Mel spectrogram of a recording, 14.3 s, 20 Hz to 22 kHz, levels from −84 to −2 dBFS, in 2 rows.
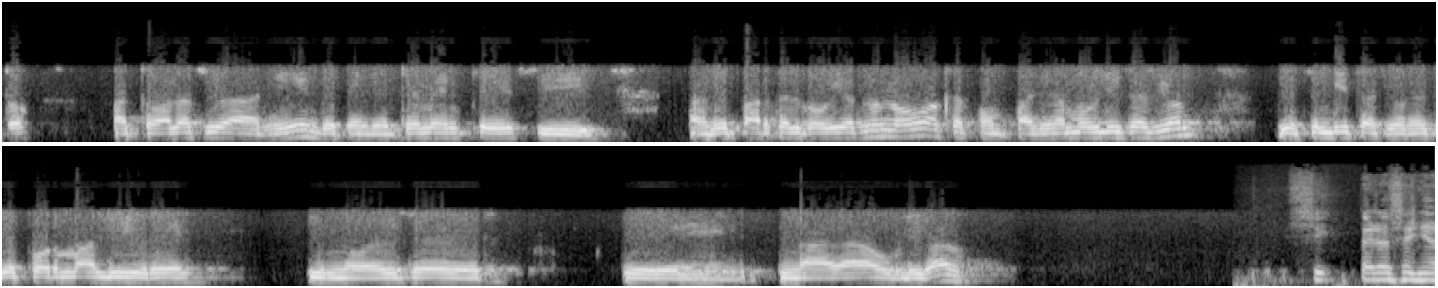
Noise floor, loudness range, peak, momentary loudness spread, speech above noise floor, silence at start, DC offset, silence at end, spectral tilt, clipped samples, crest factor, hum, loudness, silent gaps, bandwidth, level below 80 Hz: -54 dBFS; 2 LU; -4 dBFS; 8 LU; 39 dB; 0 s; under 0.1%; 0 s; -6 dB/octave; under 0.1%; 14 dB; none; -16 LUFS; none; 12.5 kHz; -54 dBFS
